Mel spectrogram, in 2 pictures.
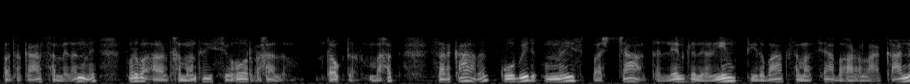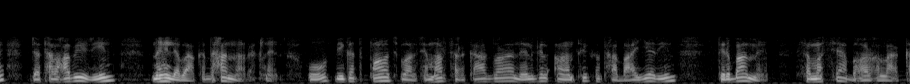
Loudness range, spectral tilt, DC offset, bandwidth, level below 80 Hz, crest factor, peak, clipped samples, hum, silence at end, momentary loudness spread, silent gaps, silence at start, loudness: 4 LU; -9.5 dB/octave; under 0.1%; 3.8 kHz; -66 dBFS; 18 dB; -12 dBFS; under 0.1%; none; 0 s; 11 LU; none; 0.05 s; -31 LUFS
